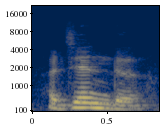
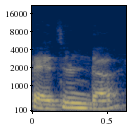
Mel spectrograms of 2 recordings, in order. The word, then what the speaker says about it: agenda: Agenda. It is not agenda, it is agenda.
